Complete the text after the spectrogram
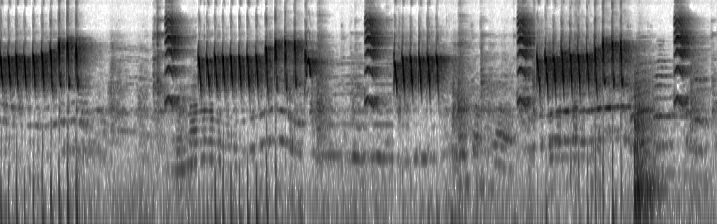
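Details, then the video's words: Caged bar-winged prinia from Slawi, Tegal, Central Java, Indonesia, singing energetically: loud, fast buzzy trills of rapid notes in bursts about a second long, separated by short pauses, with faint chirps between. "ciblek gacor isian mewah"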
